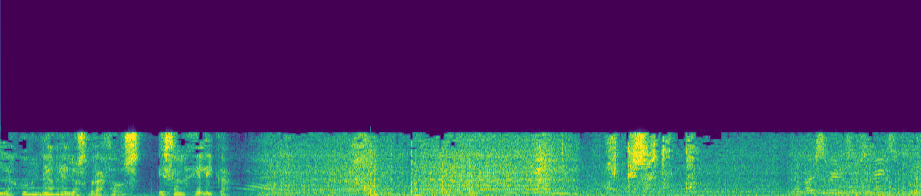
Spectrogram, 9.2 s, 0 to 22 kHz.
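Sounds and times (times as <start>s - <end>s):
speech: 0.0s - 2.8s
busy street noise: 0.0s - 9.1s
motorcycle engine revving through streets: 1.4s - 6.0s, 7.0s - 9.1s.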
